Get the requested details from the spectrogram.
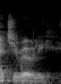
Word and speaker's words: Acciaroli: Acciaroli? – Acciaroli.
